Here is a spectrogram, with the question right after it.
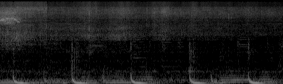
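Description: Chopped red capsicum cooking in a hot pan, giving a soft, steady hiss and sizzle with a few faint repeating low knocks underneath, fairly quiet and with no talk.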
